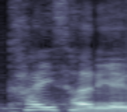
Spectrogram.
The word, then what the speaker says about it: 카이사르: 그 이후에 로마의 율리우스 카이사르의 의해서 다시 고린도 듯 도시는 재건 되었습니다 성경의 가이사의 것은 가이사에게 하나님의 것은 하나님에게 하는 바로 그가 이사입니다 영어로는 씨저 라고 발음을 하고 성경에는 카이사르 라고 발음을 합니다 카이사르는 고리 녹아 전략적으로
